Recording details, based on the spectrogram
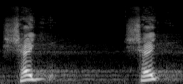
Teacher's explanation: الإدغام يعني نحول الهمزة إلى ياء وندغمها في الياء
